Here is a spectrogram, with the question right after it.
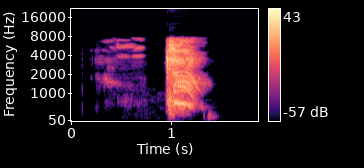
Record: {"cough_length": "1.9 s", "cough_amplitude": 28040, "cough_signal_mean_std_ratio": 0.33, "survey_phase": "beta (2021-08-13 to 2022-03-07)", "age": "18-44", "gender": "Female", "wearing_mask": "No", "symptom_cough_any": true, "symptom_runny_or_blocked_nose": true, "symptom_fever_high_temperature": true, "symptom_other": true, "symptom_onset": "3 days", "smoker_status": "Never smoked", "respiratory_condition_asthma": false, "respiratory_condition_other": false, "recruitment_source": "Test and Trace", "submission_delay": "1 day", "covid_test_result": "Positive", "covid_test_method": "RT-qPCR", "covid_ct_value": 35.9, "covid_ct_gene": "N gene"}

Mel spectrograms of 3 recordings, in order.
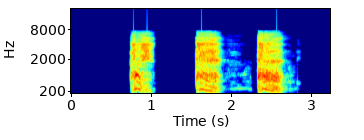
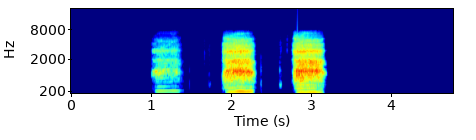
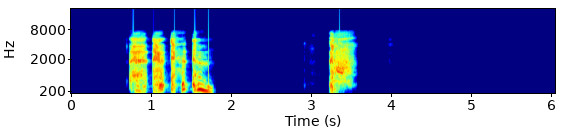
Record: {"three_cough_length": "3.2 s", "three_cough_amplitude": 31892, "three_cough_signal_mean_std_ratio": 0.45, "exhalation_length": "4.8 s", "exhalation_amplitude": 27410, "exhalation_signal_mean_std_ratio": 0.34, "cough_length": "6.1 s", "cough_amplitude": 30202, "cough_signal_mean_std_ratio": 0.32, "survey_phase": "beta (2021-08-13 to 2022-03-07)", "age": "18-44", "gender": "Female", "wearing_mask": "No", "symptom_cough_any": true, "symptom_runny_or_blocked_nose": true, "symptom_fatigue": true, "symptom_headache": true, "symptom_other": true, "symptom_onset": "3 days", "smoker_status": "Ex-smoker", "respiratory_condition_asthma": false, "respiratory_condition_other": false, "recruitment_source": "Test and Trace", "submission_delay": "2 days", "covid_test_result": "Positive", "covid_test_method": "RT-qPCR", "covid_ct_value": 35.1, "covid_ct_gene": "N gene"}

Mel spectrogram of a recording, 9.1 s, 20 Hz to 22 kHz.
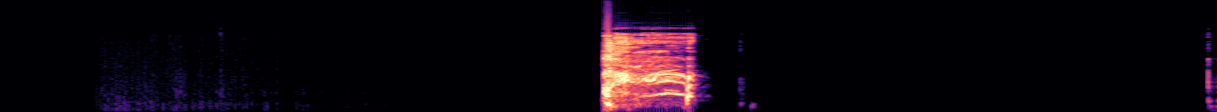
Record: {"cough_length": "9.1 s", "cough_amplitude": 31487, "cough_signal_mean_std_ratio": 0.21, "survey_phase": "alpha (2021-03-01 to 2021-08-12)", "age": "65+", "gender": "Female", "wearing_mask": "No", "symptom_none": true, "smoker_status": "Ex-smoker", "respiratory_condition_asthma": false, "respiratory_condition_other": false, "recruitment_source": "REACT", "submission_delay": "1 day", "covid_test_result": "Negative", "covid_test_method": "RT-qPCR"}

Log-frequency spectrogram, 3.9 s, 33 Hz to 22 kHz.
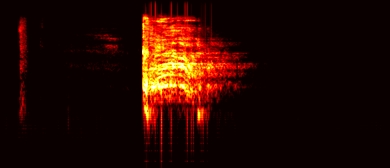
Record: {"cough_length": "3.9 s", "cough_amplitude": 32767, "cough_signal_mean_std_ratio": 0.34, "survey_phase": "beta (2021-08-13 to 2022-03-07)", "age": "18-44", "gender": "Female", "wearing_mask": "No", "symptom_none": true, "smoker_status": "Never smoked", "respiratory_condition_asthma": false, "respiratory_condition_other": false, "recruitment_source": "REACT", "submission_delay": "1 day", "covid_test_result": "Negative", "covid_test_method": "RT-qPCR"}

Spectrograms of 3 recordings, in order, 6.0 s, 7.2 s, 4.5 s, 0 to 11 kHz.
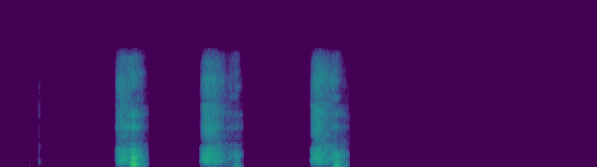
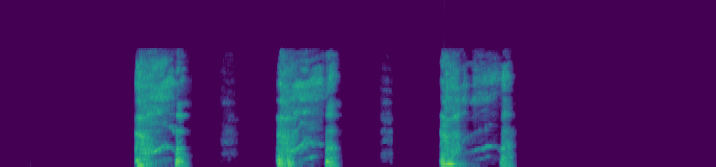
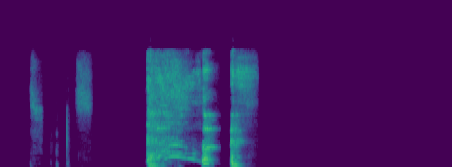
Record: {"exhalation_length": "6.0 s", "exhalation_amplitude": 26709, "exhalation_signal_mean_std_ratio": 0.27, "three_cough_length": "7.2 s", "three_cough_amplitude": 32768, "three_cough_signal_mean_std_ratio": 0.32, "cough_length": "4.5 s", "cough_amplitude": 29817, "cough_signal_mean_std_ratio": 0.32, "survey_phase": "alpha (2021-03-01 to 2021-08-12)", "age": "45-64", "gender": "Male", "wearing_mask": "No", "symptom_none": true, "smoker_status": "Ex-smoker", "respiratory_condition_asthma": false, "respiratory_condition_other": false, "recruitment_source": "REACT", "submission_delay": "2 days", "covid_test_result": "Negative", "covid_test_method": "RT-qPCR"}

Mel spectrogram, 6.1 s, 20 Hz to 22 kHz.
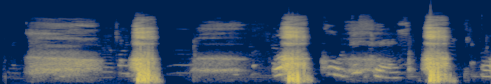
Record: {"exhalation_length": "6.1 s", "exhalation_amplitude": 32767, "exhalation_signal_mean_std_ratio": 0.36, "survey_phase": "beta (2021-08-13 to 2022-03-07)", "age": "18-44", "gender": "Female", "wearing_mask": "No", "symptom_cough_any": true, "symptom_runny_or_blocked_nose": true, "symptom_sore_throat": true, "symptom_fatigue": true, "symptom_fever_high_temperature": true, "symptom_headache": true, "symptom_onset": "2 days", "smoker_status": "Never smoked", "respiratory_condition_asthma": false, "respiratory_condition_other": false, "recruitment_source": "Test and Trace", "submission_delay": "1 day", "covid_test_result": "Positive", "covid_test_method": "ePCR"}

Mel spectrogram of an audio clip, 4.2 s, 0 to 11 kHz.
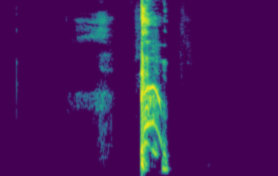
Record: {"cough_length": "4.2 s", "cough_amplitude": 32768, "cough_signal_mean_std_ratio": 0.21, "survey_phase": "beta (2021-08-13 to 2022-03-07)", "age": "65+", "gender": "Male", "wearing_mask": "No", "symptom_cough_any": true, "symptom_onset": "6 days", "smoker_status": "Never smoked", "respiratory_condition_asthma": false, "respiratory_condition_other": false, "recruitment_source": "REACT", "submission_delay": "1 day", "covid_test_result": "Positive", "covid_test_method": "RT-qPCR", "covid_ct_value": 22.5, "covid_ct_gene": "E gene", "influenza_a_test_result": "Negative", "influenza_b_test_result": "Negative"}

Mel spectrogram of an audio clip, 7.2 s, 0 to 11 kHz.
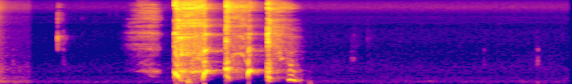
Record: {"cough_length": "7.2 s", "cough_amplitude": 26028, "cough_signal_mean_std_ratio": 0.29, "survey_phase": "beta (2021-08-13 to 2022-03-07)", "age": "45-64", "gender": "Female", "wearing_mask": "No", "symptom_cough_any": true, "symptom_runny_or_blocked_nose": true, "symptom_onset": "11 days", "smoker_status": "Never smoked", "respiratory_condition_asthma": false, "respiratory_condition_other": false, "recruitment_source": "REACT", "submission_delay": "3 days", "covid_test_result": "Negative", "covid_test_method": "RT-qPCR", "influenza_a_test_result": "Negative", "influenza_b_test_result": "Negative"}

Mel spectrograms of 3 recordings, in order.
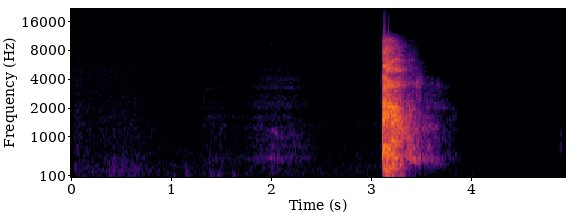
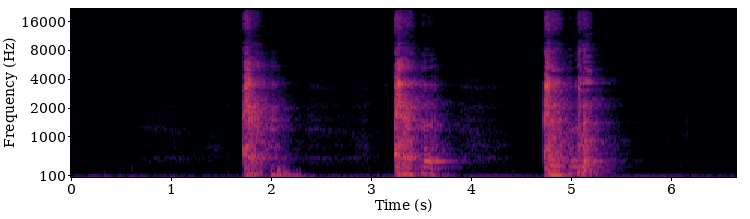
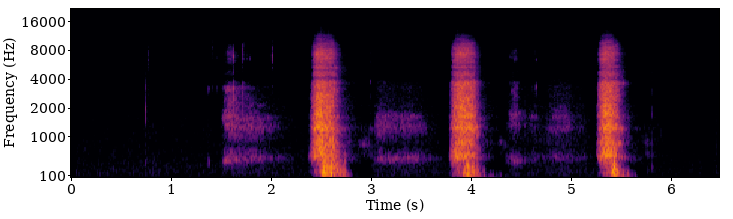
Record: {"cough_length": "4.9 s", "cough_amplitude": 32767, "cough_signal_mean_std_ratio": 0.17, "three_cough_length": "6.7 s", "three_cough_amplitude": 9010, "three_cough_signal_mean_std_ratio": 0.35, "exhalation_length": "6.5 s", "exhalation_amplitude": 29045, "exhalation_signal_mean_std_ratio": 0.27, "survey_phase": "alpha (2021-03-01 to 2021-08-12)", "age": "18-44", "gender": "Male", "wearing_mask": "No", "symptom_cough_any": true, "symptom_change_to_sense_of_smell_or_taste": true, "symptom_onset": "2 days", "smoker_status": "Never smoked", "respiratory_condition_asthma": false, "respiratory_condition_other": false, "recruitment_source": "Test and Trace", "submission_delay": "2 days", "covid_test_result": "Positive", "covid_test_method": "RT-qPCR", "covid_ct_value": 21.1, "covid_ct_gene": "ORF1ab gene"}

